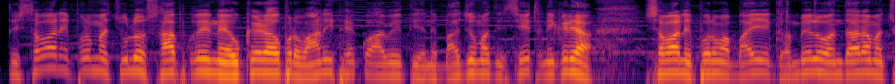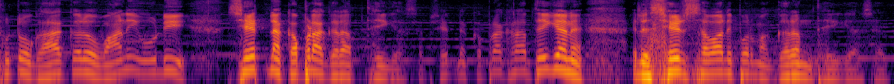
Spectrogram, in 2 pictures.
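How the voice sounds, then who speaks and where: A man giving a devotional story discourse, acting out the story voices and swinging from quiet telling to loud pleading. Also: fairly high pitch, fast talker. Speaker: religious storyteller.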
